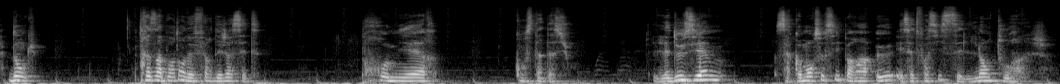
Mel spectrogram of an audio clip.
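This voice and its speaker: In a self-help video shot at his home in southern Spain, a man coaches the viewer directly to camera, casual and playful in his asides. His voice is a little high and mellow, unhurried and often pausing, with faint music in the background.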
